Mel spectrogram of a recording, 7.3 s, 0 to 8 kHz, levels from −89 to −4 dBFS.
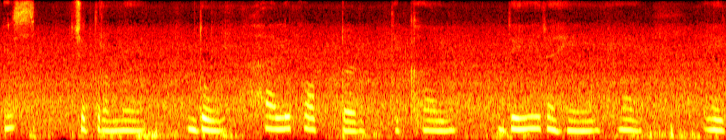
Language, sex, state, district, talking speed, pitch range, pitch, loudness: Hindi, female, Madhya Pradesh, Dhar, 80 wpm, 210-245 Hz, 225 Hz, -19 LUFS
